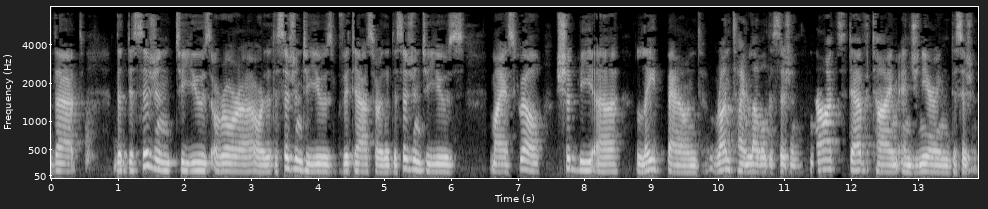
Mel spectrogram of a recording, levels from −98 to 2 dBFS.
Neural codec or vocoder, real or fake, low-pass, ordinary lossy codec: none; real; 7.2 kHz; MP3, 32 kbps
